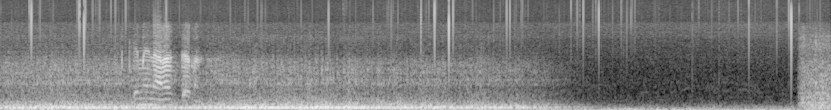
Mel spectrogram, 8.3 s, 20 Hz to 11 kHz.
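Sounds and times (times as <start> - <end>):
small clicks and knocks: 0.0 - 1.4, 3.2 - 8.3
police car engine rumbling driving into a service station: 0.0 - 7.0, 7.6 - 8.3
hiss: 0.0 - 8.3.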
